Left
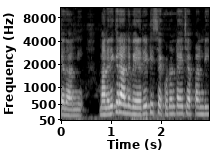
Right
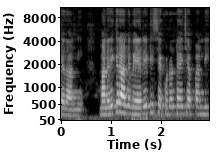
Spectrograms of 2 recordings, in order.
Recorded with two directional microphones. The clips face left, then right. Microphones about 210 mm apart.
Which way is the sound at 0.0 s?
25° left (ahead or behind).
